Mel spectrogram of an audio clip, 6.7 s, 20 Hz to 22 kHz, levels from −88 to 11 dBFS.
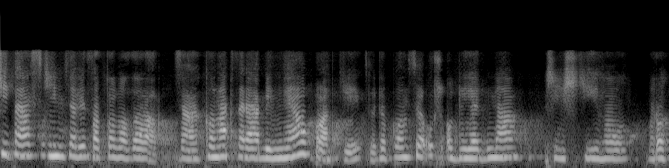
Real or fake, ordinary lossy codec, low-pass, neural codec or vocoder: fake; MP3, 64 kbps; 7.2 kHz; codec, 16 kHz, 1 kbps, FreqCodec, smaller model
